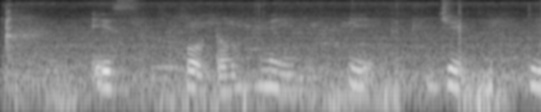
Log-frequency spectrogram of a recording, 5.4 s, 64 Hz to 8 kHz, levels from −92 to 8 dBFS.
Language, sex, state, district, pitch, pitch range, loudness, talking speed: Hindi, female, Haryana, Rohtak, 185 Hz, 140-195 Hz, -18 LUFS, 65 wpm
